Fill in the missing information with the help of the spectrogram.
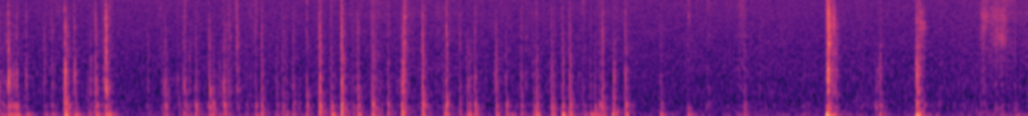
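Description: Fingertips tap the transparent side walls of an empty, hollow, clear plastic storage box held up in the air. A rapid, irregular run of soft, dull, low-pitched taps dies away almost instantly. Two sharper, brighter knocks stand out near the end.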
